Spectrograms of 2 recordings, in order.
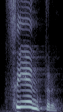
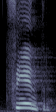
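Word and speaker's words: центр: And how will you pronounce this word? Tsyentr. Tsyentr.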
